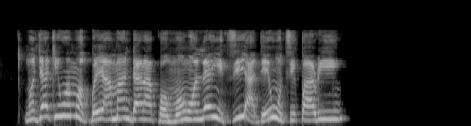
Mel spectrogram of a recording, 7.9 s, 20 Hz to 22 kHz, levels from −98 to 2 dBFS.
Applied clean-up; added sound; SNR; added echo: neural mask model Resemble Enhance denoiser.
